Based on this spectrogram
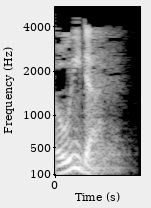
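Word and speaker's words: oida (οἶδα): So remember gnosko, and remember the word that John uses here has this root, a root that's pronounced oida.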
